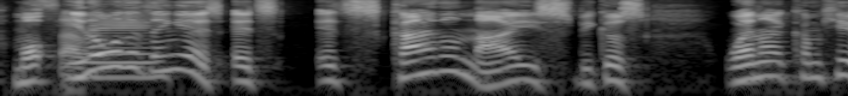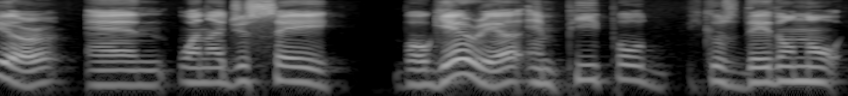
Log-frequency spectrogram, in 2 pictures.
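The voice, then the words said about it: Eastern European accent. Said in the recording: “when you hear my accent, where do you think I'm from? ... Bulgaria”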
